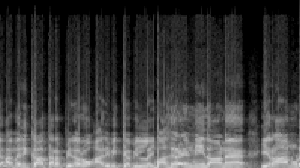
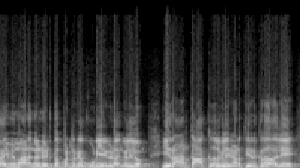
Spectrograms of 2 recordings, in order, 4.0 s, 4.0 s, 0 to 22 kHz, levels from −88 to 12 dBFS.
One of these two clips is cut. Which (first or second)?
first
